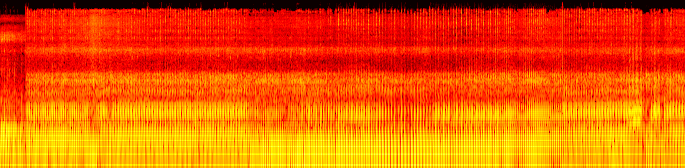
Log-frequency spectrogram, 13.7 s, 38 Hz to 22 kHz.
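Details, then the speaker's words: Honda 400EX single-cylinder ATV after crankshaft replacement for a locked-up engine, test ride through the gears under load; loud note with sharp, raspy chuff from a broken exhaust header leaking pretty badly; new header needed. "but like I said we do have to address this header issue at some point cuz it is leaking pretty bad"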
